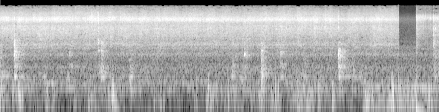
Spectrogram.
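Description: Chopped onions and green chillies sizzling in hot oil in a metal kadai with ginger-garlic paste, stirred with a metal slotted spatula that scrapes and knocks against the pan now and then over a steady hiss.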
